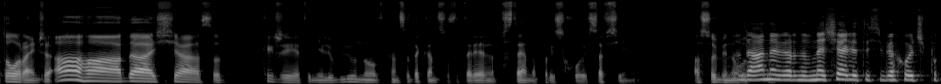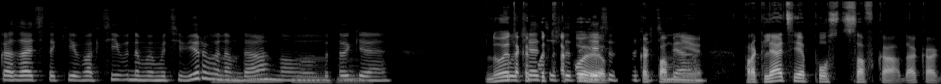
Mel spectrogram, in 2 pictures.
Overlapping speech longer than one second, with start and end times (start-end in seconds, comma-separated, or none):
11.5-13.0, 14.4-16.4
